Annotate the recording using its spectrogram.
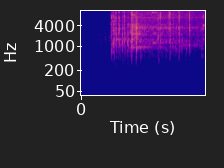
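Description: Rapid ratchet clicking of a wind-up music box being wound, starting about half a second in after silence.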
